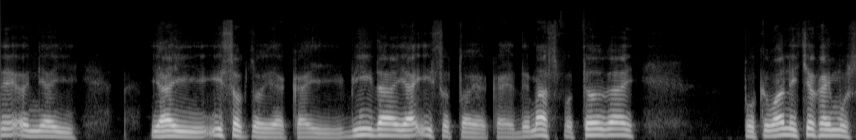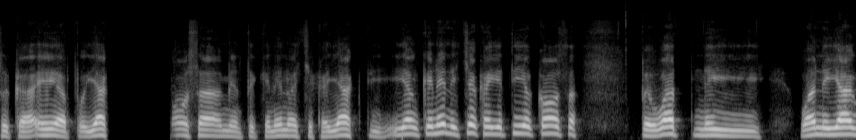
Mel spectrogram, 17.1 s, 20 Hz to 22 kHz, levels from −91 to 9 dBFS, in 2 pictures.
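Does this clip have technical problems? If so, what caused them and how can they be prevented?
Yes. From 9.61 to 10.30 s, a long network dropout, likely a stall in packet delivery, left the receiver with nothing to play. It stretched the last sound into a fading buzz, then fell silent, and about 0.4 s of speech never comes back. A more stable connection, or redundancy such as forward error correction, would prevent this.

From 10.38 to 13.71 s, a jitter buffer speed-up follows. Delayed packets arrived in a burst, so the buffer trimmed many short pitch-period pieces, around a fifth of a second in all, to shed the extra delay. Speech runs at 107% speed with unchanged pitch and sounds hurried. A steadier network path, or a buffer set to drain more gradually, would prevent this.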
